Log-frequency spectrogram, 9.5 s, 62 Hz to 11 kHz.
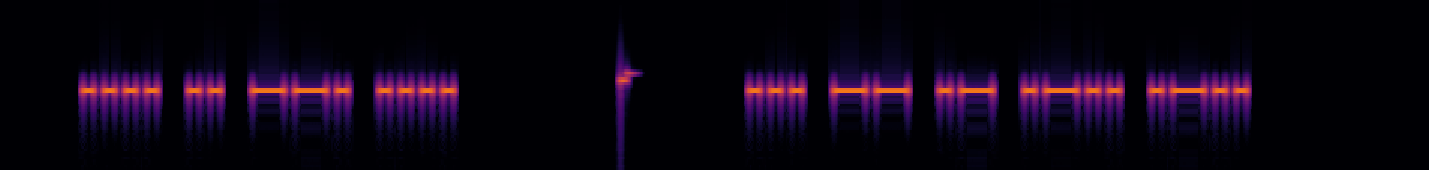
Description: Morse code, heard as a keyed tone, about 17 wpm, 700 Hz. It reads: HIGH SMALL
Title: Sentences from Top 200 Words - New Word Drill - 17wpm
